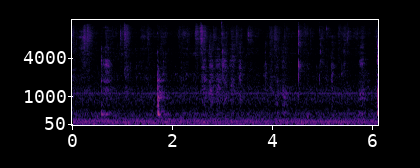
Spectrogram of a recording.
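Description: Eating sounds: chewing with a few small mouth clicks, over a steady low hum.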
